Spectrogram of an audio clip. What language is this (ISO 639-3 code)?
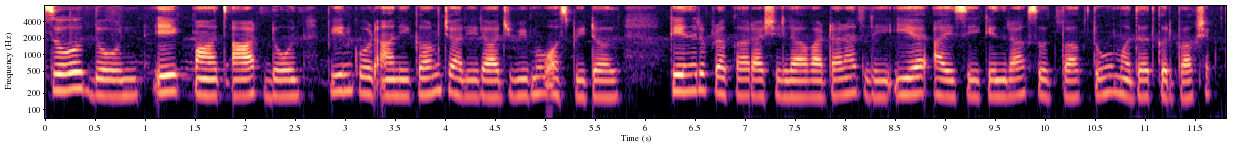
kok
